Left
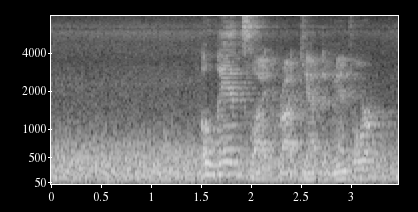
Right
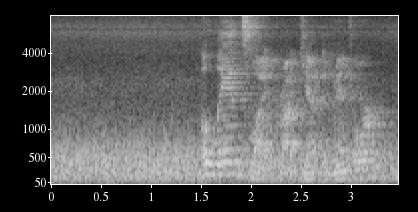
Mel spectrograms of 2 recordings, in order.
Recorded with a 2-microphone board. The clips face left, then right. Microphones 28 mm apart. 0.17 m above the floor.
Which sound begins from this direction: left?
A man speaking, at 1.5 s.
